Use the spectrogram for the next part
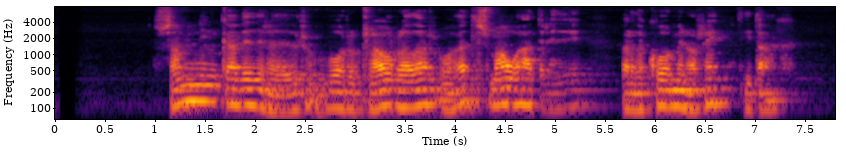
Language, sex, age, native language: Icelandic, male, 30-39, Icelandic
